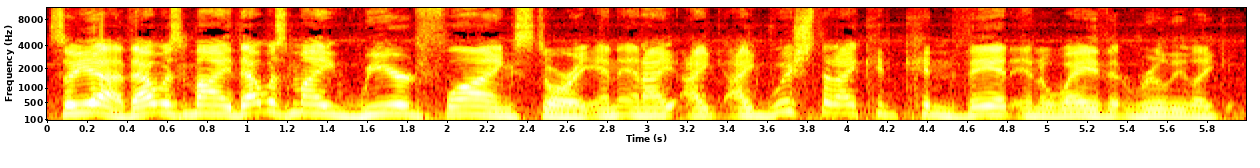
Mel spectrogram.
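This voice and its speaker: Rambling storyteller man, slightly high voice. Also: expressive, brisk, fairly bright tone. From Indiana. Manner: rambling storytelling with many restarts. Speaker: live streamer. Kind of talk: casual chat with viewers.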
